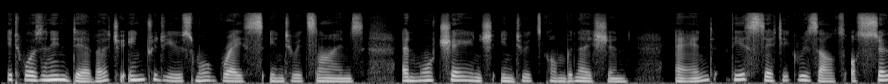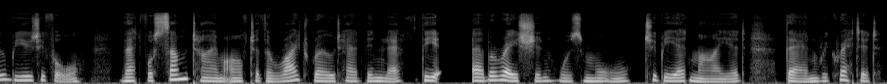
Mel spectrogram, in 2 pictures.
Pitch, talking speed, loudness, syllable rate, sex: 160 Hz, 150 wpm, -20 LUFS, 4.6 syllables/s, female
